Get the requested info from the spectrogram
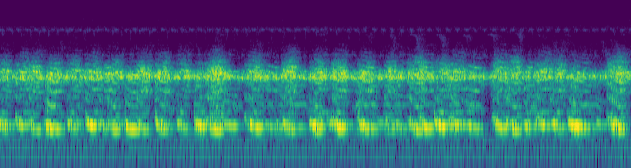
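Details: A dense frog chorus in a pond of rapid, overlapping croaks and pulsed trills, steady and unbroken.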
